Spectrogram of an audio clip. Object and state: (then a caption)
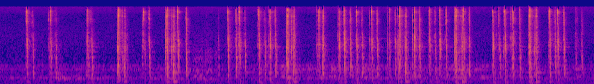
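Plastic mechanical keyboard. Fingertips and long nails type quickly on a white, backlit, retro plastic mechanical keyboard with round typewriter-style plastic keycaps. Bright, crisp clicks come in fast, uneven bursts over a quiet background. Each tap dies away almost at once, with little low-end weight.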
